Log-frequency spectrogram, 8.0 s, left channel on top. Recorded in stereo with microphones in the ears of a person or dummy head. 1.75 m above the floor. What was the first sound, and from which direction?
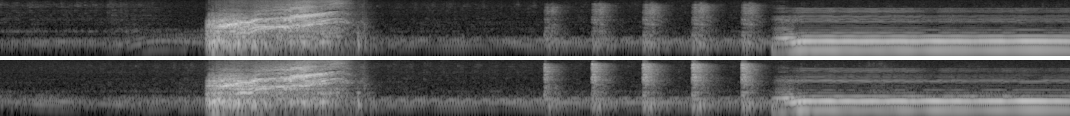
A zipper, 20° left (ahead or behind).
